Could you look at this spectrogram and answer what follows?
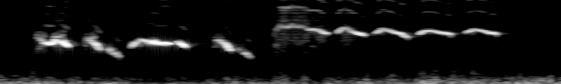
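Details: Decoy white-rumped shama singing for voice training: sweet fluting whistles sliding downward, a held wavering note, then a series of high bright whistled notes repeated at steady intervals.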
